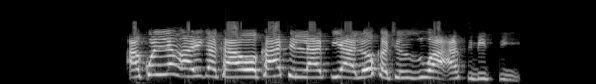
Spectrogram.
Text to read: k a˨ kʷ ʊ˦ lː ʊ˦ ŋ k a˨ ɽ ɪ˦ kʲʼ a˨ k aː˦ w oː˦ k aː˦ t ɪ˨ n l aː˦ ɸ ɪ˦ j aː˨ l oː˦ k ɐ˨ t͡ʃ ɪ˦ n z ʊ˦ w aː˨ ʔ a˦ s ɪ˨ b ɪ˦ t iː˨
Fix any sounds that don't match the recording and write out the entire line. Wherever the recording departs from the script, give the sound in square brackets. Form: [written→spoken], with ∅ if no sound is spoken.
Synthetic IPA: [k→ʔ] a˨ kʷ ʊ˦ lː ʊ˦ ŋ [k→ʔ] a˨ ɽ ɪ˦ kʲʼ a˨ k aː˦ w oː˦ k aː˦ t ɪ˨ n l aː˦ ɸ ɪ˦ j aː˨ l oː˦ k ɐ˨ t͡ʃ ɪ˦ n z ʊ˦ w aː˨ ʔ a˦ s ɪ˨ b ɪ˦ t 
